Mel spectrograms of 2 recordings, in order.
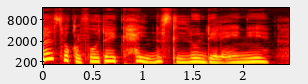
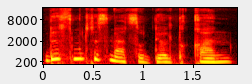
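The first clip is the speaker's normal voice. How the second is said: ordinary delivery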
